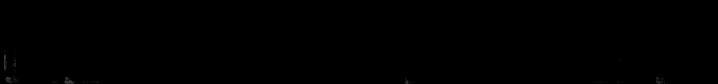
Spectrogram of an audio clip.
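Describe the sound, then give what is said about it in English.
Soft, irregular clicking of keys on a computer keyboard, fairly quiet, breaking off for a moment of silence before the tapping resumes in brief bursts. “Let me finish typing this.”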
